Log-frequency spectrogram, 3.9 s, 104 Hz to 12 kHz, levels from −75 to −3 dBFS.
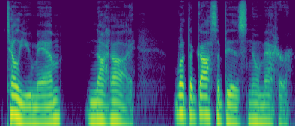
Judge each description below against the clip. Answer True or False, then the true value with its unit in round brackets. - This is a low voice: True (125 Hz)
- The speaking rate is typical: True (150 wpm)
